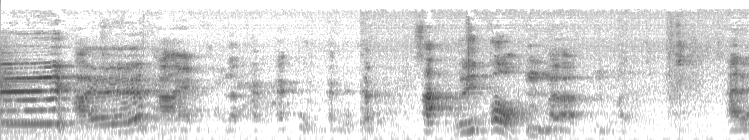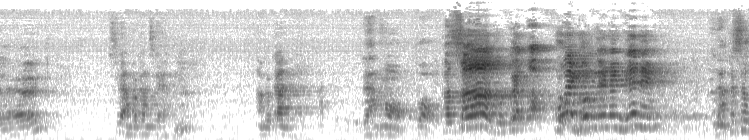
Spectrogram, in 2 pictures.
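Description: A man speaks loudly and theatrically, heard through a loudspeaker in a large hall.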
